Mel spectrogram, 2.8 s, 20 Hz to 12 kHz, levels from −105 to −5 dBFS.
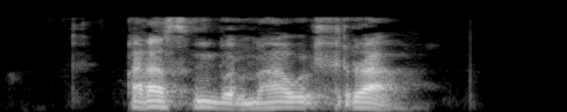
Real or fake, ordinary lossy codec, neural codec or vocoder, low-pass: fake; MP3, 64 kbps; codec, 16 kHz, 2 kbps, FreqCodec, larger model; 7.2 kHz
